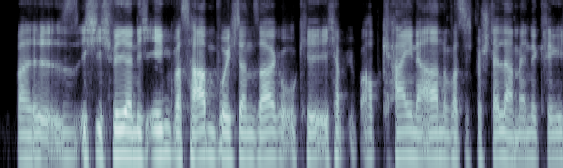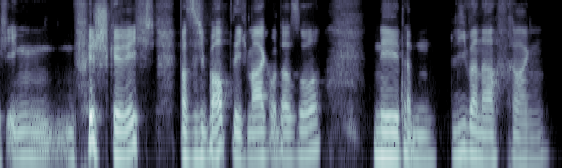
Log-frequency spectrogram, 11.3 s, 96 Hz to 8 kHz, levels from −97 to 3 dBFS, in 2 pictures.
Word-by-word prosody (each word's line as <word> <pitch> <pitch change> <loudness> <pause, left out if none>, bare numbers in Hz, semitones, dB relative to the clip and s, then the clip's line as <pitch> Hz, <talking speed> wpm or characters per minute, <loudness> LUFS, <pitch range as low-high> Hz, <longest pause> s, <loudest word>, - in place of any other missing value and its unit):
weil 120 -1 0
s 125 0 -7
ich 130 +1 0
ich 130 -5 0
will 135 0 +7
ja 130 -2 +8
nicht 125 0 0
irgendwas 135 -3 +3
haben, 135 -1 +6
wo 130 - +4
ich 120 - 0
dann 120 -2 0
sage: 125 +2 +2
„Okay, - - -4
ich - - -4
habe - - -6
überhaupt - - -9
keine 130 -1 0
Ahnung, 120 0 +1
was 115 0 -4
ich 115 - -17
bestelle.“ 120 +1 -2
Am 110 +1 -4
Ende 120 0 -5
kriege 120 0 -6
ich 120 - -8
irgend 60 - -7
’n - - -15
'n - - -11
Fischgericht, 155 -2 +2 0.2
was 135 -3 -1
ich 125 - -2
überhaupt 175 +7 +1
nicht 120 -2 -2
mag 125 +2 +1
oder 125 0 -4
so. 140 +6 -5 0.5
Ne, 130 -1 +3
dann 115 -1 -7
lieber 140 +2 -3
nachfragen. 115 -1 -8
125 Hz, 220 wpm, -22 LUFS, 120-130 Hz, 0.5 s, ja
